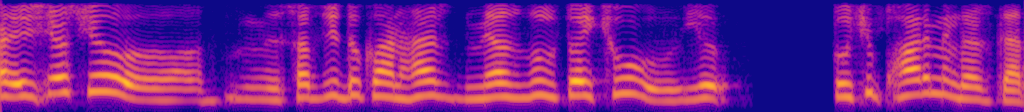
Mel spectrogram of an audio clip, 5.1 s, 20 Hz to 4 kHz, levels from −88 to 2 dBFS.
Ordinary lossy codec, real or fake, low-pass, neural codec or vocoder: none; fake; 3.6 kHz; codec, 16 kHz, 1 kbps, FunCodec, trained on Chinese and English, 50 frames a second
